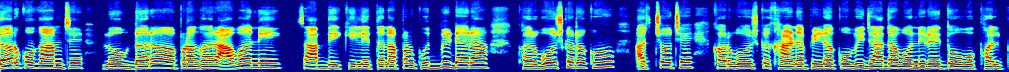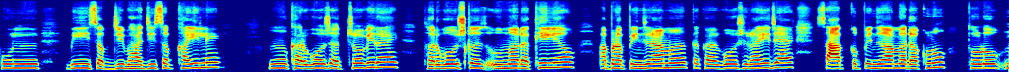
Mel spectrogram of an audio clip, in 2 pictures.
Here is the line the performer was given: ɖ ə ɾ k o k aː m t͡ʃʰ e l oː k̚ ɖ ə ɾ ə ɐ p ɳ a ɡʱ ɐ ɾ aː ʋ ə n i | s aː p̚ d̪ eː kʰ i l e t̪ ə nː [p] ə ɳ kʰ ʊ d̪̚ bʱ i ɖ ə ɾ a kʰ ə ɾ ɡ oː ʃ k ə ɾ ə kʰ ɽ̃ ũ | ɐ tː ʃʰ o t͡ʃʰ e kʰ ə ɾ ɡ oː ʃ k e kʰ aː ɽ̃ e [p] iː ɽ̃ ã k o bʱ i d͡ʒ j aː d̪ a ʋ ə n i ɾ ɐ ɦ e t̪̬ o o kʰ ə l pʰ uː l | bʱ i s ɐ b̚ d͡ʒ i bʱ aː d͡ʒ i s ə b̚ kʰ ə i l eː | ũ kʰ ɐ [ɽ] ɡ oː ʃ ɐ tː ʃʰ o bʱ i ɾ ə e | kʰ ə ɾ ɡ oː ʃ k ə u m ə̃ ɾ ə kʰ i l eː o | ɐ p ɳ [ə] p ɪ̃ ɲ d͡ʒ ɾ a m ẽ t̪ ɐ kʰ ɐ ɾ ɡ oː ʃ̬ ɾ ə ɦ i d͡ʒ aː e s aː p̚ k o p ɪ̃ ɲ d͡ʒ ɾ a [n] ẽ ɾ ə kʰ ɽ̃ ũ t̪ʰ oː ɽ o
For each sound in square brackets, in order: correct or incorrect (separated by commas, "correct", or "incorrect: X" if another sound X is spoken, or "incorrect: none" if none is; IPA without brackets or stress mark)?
correct, correct, incorrect: ɾ, incorrect: a, incorrect: m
